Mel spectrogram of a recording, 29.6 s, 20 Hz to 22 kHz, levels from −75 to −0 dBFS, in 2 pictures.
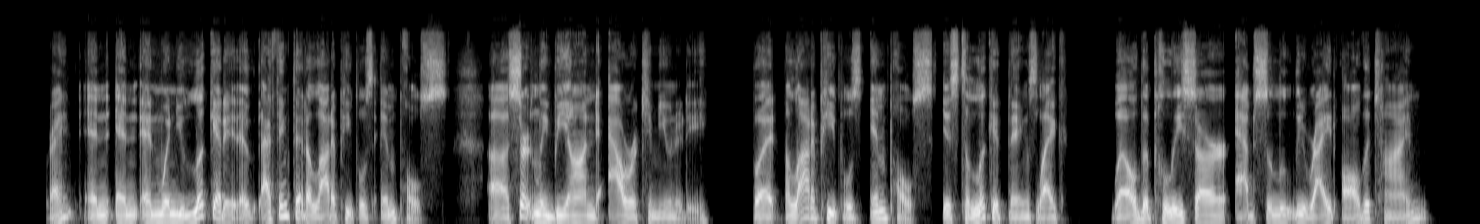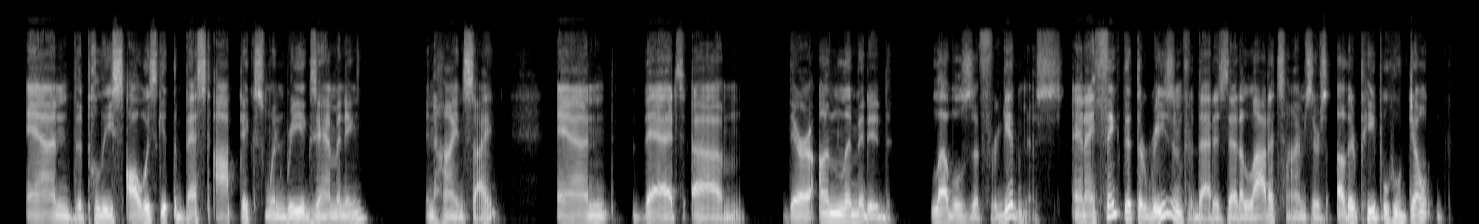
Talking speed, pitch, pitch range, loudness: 170 wpm, 95 Hz, 90-110 Hz, -15 LUFS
